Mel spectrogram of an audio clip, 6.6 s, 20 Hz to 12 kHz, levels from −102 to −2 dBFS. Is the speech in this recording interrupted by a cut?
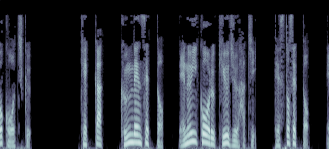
no; 0 cuts

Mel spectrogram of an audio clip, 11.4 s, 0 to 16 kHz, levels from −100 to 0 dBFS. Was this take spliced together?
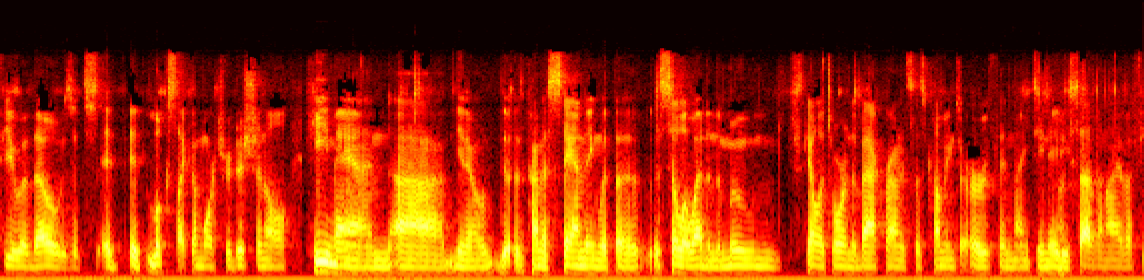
yes; 1 cut; at 3.0 s

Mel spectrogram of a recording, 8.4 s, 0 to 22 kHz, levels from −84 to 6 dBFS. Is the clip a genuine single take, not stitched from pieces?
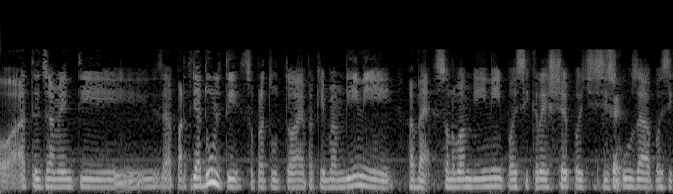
no; 3 cuts; at 2.0 s, 2.4 s, 5.0 s

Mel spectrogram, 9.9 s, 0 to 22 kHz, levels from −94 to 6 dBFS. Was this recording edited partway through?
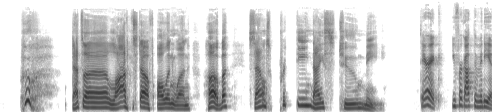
yes; 1 cut; at 2.6 s

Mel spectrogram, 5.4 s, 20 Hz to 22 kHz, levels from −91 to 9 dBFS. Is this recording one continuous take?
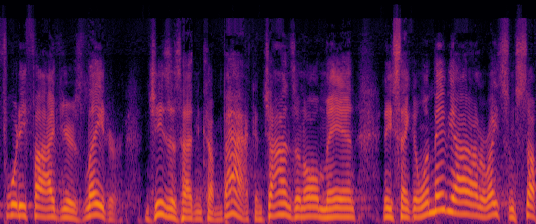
yes; 0 cuts

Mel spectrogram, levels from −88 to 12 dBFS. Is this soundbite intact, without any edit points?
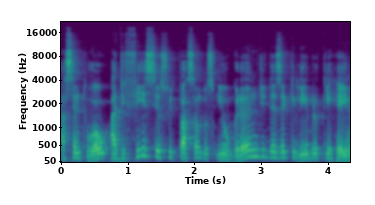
no; 1 cut; at 2.3 s

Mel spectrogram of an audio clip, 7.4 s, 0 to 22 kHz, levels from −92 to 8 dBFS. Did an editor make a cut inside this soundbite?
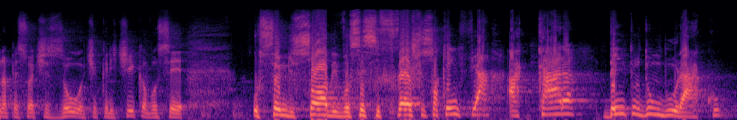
yes; 1 cut; at 4.2 s

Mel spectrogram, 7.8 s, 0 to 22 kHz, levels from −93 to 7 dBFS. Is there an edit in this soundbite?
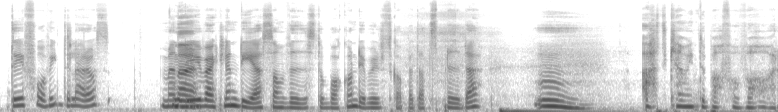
no; 0 cuts

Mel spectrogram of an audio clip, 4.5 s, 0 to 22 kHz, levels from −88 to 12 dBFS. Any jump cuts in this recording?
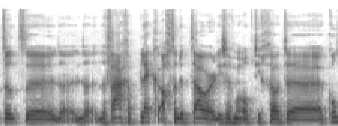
no; 0 cuts

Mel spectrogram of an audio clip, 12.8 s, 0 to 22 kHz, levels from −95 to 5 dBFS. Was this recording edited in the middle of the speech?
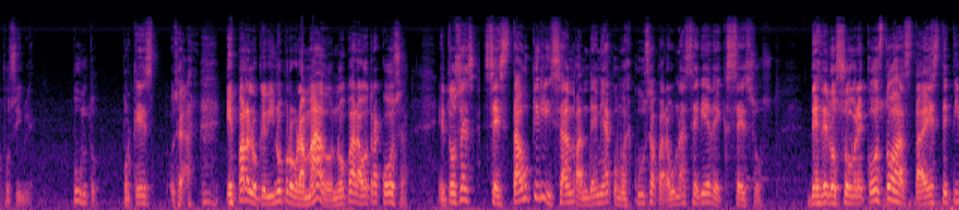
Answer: yes; 2 cuts; at 6.4 s, 7.7 s

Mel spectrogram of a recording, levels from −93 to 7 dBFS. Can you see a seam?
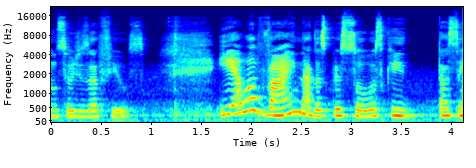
yes; 1 cut; at 2.6 s

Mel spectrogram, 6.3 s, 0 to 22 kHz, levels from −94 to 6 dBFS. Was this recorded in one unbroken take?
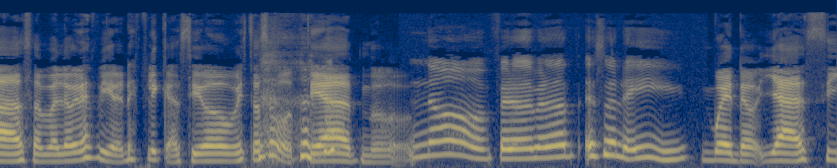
yes; 0 cuts

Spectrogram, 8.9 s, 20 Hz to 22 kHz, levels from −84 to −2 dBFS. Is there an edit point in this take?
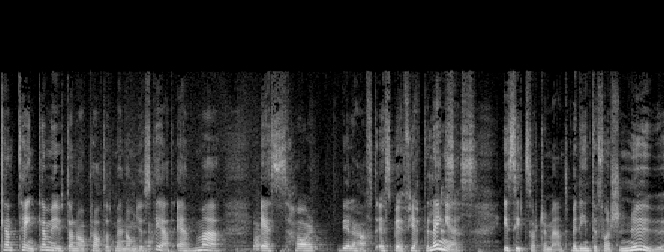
no; 0 cuts

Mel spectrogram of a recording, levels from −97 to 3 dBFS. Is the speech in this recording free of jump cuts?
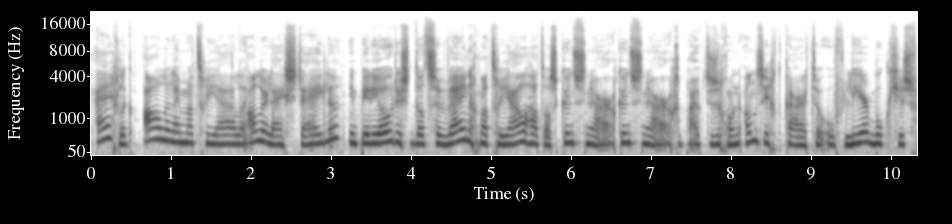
no; 4 cuts; at 1.9 s, 3.2 s, 4.0 s, 6.5 s

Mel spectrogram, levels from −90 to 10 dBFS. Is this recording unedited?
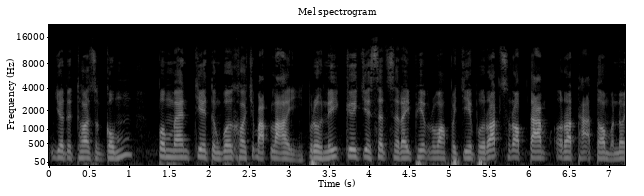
no; 1 cut; at 3.2 s

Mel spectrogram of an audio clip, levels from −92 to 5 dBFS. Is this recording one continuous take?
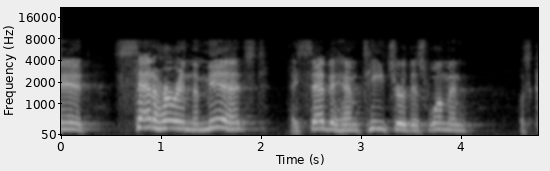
yes; 0 cuts

